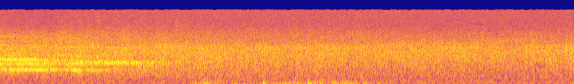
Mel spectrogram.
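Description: Sparse audience applause that slowly dies down. The last held note of the program music fades out over the first two seconds, and a few dull thumps come in the middle.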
